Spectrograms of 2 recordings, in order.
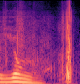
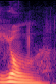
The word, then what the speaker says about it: Jung: incredible when you read carl young or carl jung whichever way you want to pronounce it i think it's young if if i'm wrong please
